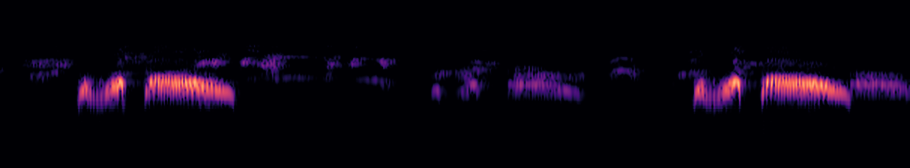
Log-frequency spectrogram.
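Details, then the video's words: A decoy spotted dove with a deep 'thunder' bầu-style voice calls to lure wild birds, giving a loud two-part coo, a stretch of softer broken notes, then the same strong coo again. "Tiếng Chim Cu Gáy Giọng Sấm Bầu Gáy Hay"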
